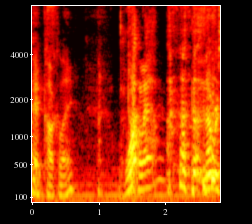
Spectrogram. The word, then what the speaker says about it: Cockle: It's spelled cock with an L-E at the end, so there's only one way to pronounce that. Number 6. Yeah, Cockle.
